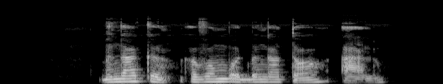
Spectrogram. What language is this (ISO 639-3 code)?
bum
